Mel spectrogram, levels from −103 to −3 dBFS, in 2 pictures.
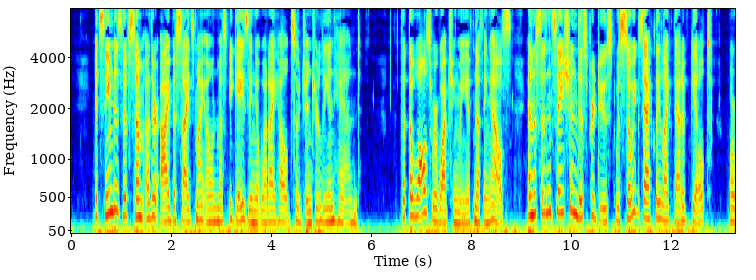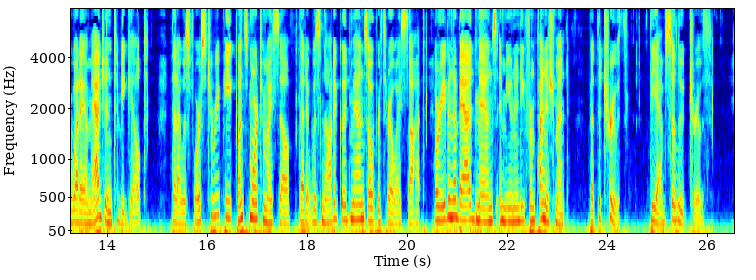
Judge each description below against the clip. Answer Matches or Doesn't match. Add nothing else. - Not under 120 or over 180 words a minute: Doesn't match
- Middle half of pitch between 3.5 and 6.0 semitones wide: Matches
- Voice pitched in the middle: Matches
